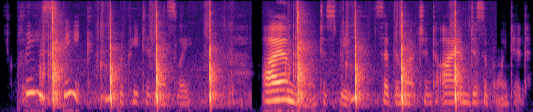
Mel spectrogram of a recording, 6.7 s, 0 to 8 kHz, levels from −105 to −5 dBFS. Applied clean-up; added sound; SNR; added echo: none; Domestic sounds, home sounds; -2 dB; none.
